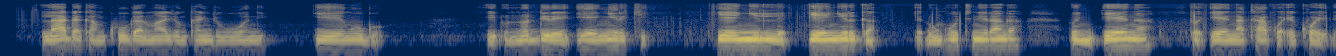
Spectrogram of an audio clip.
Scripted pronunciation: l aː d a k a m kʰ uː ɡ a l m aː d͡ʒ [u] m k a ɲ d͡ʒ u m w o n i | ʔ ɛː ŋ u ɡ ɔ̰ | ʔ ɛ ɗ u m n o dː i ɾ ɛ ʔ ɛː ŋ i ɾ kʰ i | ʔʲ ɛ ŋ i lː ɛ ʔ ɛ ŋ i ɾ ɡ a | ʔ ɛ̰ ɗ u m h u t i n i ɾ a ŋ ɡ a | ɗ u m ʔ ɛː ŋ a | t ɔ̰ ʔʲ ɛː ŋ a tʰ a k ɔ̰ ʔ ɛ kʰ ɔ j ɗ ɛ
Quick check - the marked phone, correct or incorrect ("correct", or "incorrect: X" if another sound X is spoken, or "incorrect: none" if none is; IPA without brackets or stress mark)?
correct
